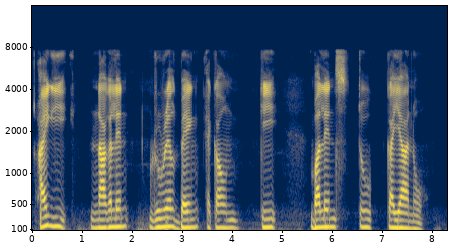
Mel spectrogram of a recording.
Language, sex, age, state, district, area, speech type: Manipuri, male, 30-45, Manipur, Senapati, rural, read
